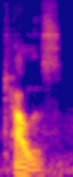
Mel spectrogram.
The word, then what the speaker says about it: Callis: I keep saying Callis every time, by the way. It's actually pronounced Callis.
